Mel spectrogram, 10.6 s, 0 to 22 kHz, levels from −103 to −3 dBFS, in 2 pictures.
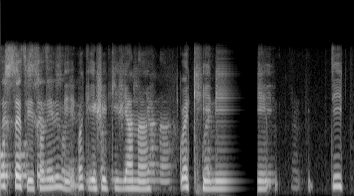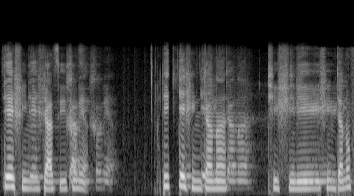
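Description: A speech recording carried over a call link, with an echo with no canceller present from start to finish. Every phrase is followed about a third of a second later by a weaker, thinner copy, sitting about 11 dB below the direct speech. That is the far end's loudspeaker output being picked up by its own microphone and sent straight back, with no echo cancellation removing it, so the talker's own sound returns after a full network round trip. At 3.27 s the audio stalls in a call audio freeze lasting until 3.88 s. For roughly 0.58 s the receiver fills the hole, first by stretching the last sound into a fading buzz or hiss, then with about 0.2 s of silence, before speech resumes exactly where it left off. Nothing is lost, but a gap is inserted. The likely cause is packets held up in the network until the jitter buffer ran dry. At 4.12 s there is a skip ahead. Playback jumps forward with almost no gap, and about 0.3 s of speech is gone, the material on either side butted together. 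Later packets were already queued, so a stretch was discarded rather than waited for, which takes back about 0.3 s of the extra delay the freeze had built up. From 4.36 s to 7.27 s a jitter buffer slow-down plays the speech at about 90% speed with unchanged pitch, adding roughly 310 ms in total. The receiver repeats single pitch periods and slivers of pauses over and over to rebuild its reserve, so sounds come out drawn out. From 9.63 s to 10.61 s a jitter buffer speed-up runs the other way, at about 141% speed and again at the same pitch, with around 0.4 s cut out. The buffer was holding more audio than its target, so it trimmed short runs of pitch periods repeatedly, and the speech sounds rushed. Under all of this the Opus call path adds its normal coding noise and limits the audio to content below 8 kHz.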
